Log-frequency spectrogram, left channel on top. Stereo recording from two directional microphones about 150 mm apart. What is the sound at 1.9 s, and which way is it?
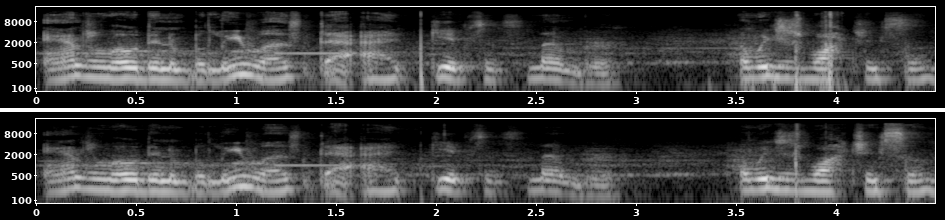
Speech, 35° left (ahead or behind).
